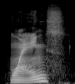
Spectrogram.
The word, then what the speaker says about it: Nguyen: about when we're not talking about no chicken wings we gained some wings it's Wayne spelled out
